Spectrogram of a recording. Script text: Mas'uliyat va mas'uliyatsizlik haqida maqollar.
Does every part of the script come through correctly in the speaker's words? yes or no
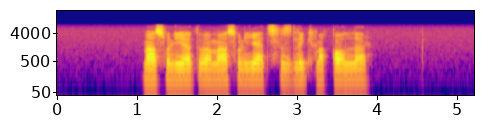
no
